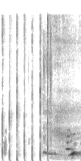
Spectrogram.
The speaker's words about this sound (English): first they showed this episode to a theater full of Leverage fans and that there was a huge cheer at this next moment, which was the dramatic reveal of Detective Bonanno. Can we give a round of applause?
